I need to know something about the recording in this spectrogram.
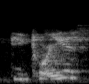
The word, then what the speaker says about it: Detorius: Is Detorius is that how, am I saying it right? Detorius? Yeah.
